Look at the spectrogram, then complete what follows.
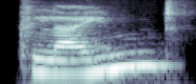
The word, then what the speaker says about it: climbed: tree don't forget that climbed is pronounced as climbed with a silent b ever since childhood she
